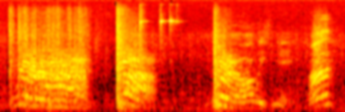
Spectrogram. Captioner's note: machine thuds; Slim grunting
